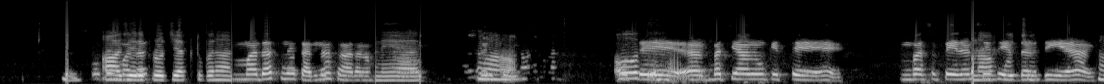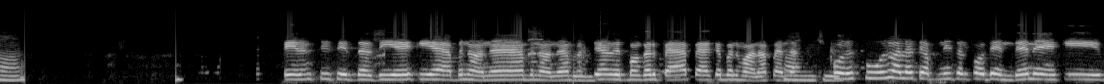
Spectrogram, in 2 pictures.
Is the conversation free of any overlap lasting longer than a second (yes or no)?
yes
